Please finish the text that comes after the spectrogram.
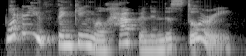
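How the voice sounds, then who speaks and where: A female teacher reads a story aloud to children, expressive and deliberate in an instructional style, stopping now and then to ask guiding questions. Her voice sits a little high.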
